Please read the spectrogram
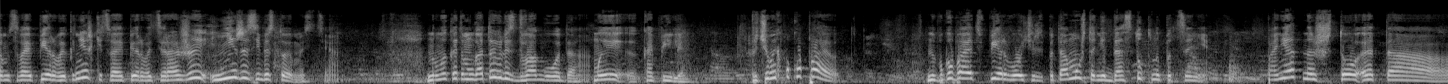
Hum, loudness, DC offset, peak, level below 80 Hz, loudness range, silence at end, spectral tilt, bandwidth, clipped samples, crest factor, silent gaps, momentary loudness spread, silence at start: none; -20 LUFS; under 0.1%; -6 dBFS; -48 dBFS; 2 LU; 0 s; -4.5 dB/octave; 14 kHz; under 0.1%; 14 dB; none; 14 LU; 0 s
